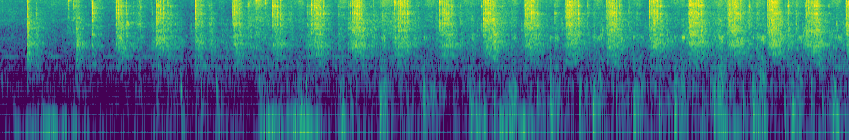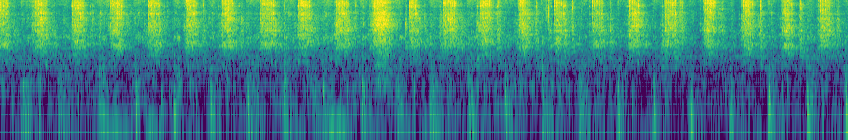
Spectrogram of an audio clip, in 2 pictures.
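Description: Ratchet wrench clicking in a steady, rapid rhythm throughout while tightening bolts on a Vance & Hines slip-on exhaust, close and fairly loud, with no talking.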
